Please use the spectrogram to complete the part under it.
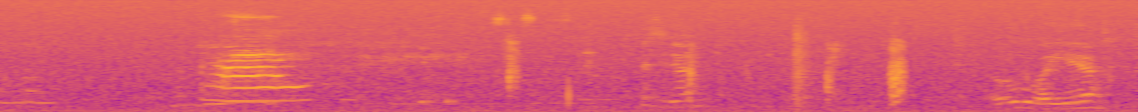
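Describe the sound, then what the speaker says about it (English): A cat meows several times at close range in short rising calls, heard under ongoing talk with low background noise. "is that a cat?"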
